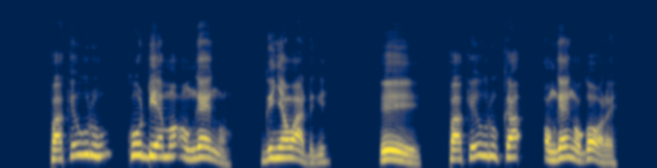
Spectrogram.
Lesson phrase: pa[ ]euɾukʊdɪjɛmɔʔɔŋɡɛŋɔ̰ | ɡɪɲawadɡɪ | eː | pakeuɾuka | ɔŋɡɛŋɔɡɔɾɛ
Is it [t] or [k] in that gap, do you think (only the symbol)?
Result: k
